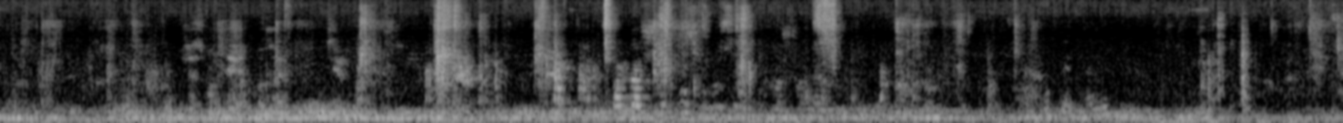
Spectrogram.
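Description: A goat crunches food close by.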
